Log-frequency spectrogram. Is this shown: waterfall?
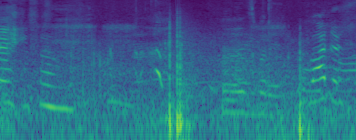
no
